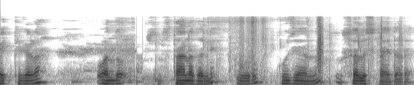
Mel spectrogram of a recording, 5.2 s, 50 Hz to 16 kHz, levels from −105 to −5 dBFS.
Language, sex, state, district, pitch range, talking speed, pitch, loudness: Kannada, male, Karnataka, Gulbarga, 115-155 Hz, 45 wpm, 120 Hz, -32 LUFS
